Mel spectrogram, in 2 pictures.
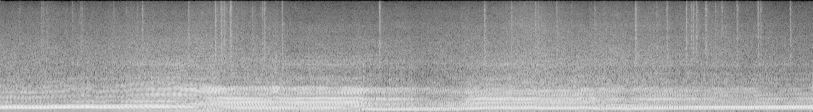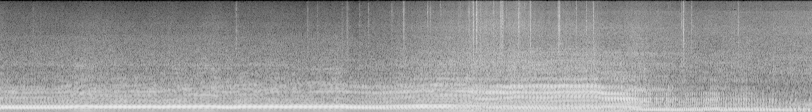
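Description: Side-by-side UTV engine heard from the driver's seat, running under changing throttle as it drives through mud and water; the engine note falls and rises several times and drops low near the end.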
